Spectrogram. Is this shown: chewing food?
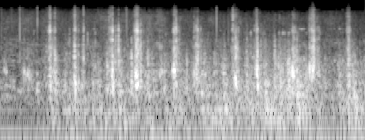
no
